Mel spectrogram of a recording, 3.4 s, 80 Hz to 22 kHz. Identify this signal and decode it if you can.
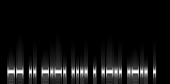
Morse code, heard as a keyed tone, about 28 wpm, 600 Hz. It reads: MICHELLE
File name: Ferie QRQ 28wpm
